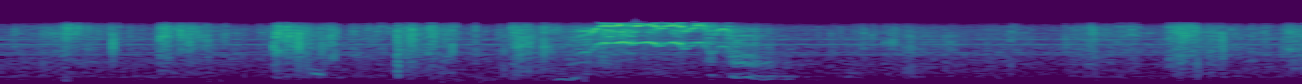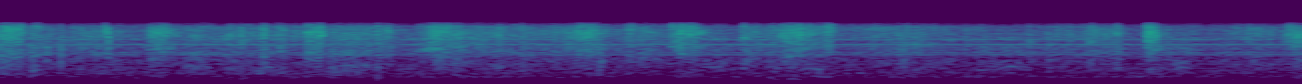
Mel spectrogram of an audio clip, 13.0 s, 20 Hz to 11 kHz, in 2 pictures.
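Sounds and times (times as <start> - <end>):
hooves clip-clopping on pavement: 0.0 - 13.0
horse whinnying: 2.8 - 4.0.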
